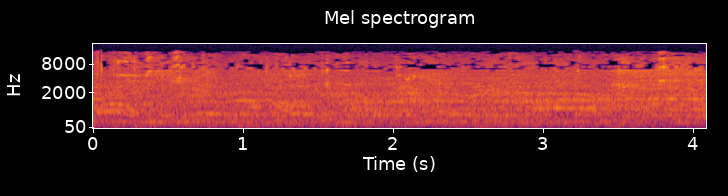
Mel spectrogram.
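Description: Basketball being dribbled on a hardwood court, with a steady background of crowd voices in the arena.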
